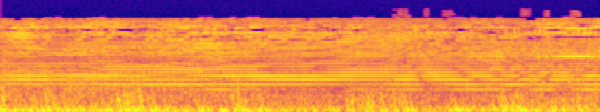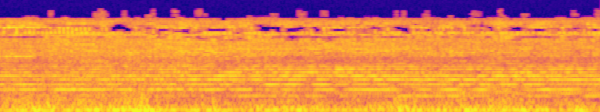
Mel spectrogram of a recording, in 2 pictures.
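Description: Several horns sounded by farmers at a protest in Stroe blare together without pause, their steady overlapping tones stacked over a low rumbling drone. The sound stays loud and dense for the whole stretch, with no voices heard.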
